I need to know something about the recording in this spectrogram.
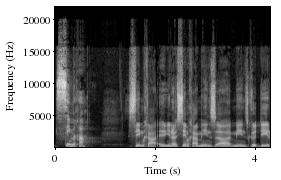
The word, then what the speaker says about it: Simcha: Yeah, if you add a C onto that, if it's Simcha, it would be pronounced Simcha.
